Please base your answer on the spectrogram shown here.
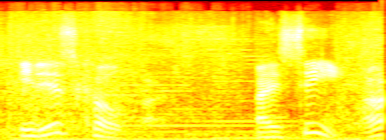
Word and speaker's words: Ko-Fi: Websites themselves, and that's how it's pronounced. It is Ko-Fi.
